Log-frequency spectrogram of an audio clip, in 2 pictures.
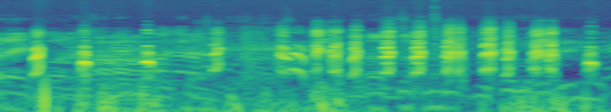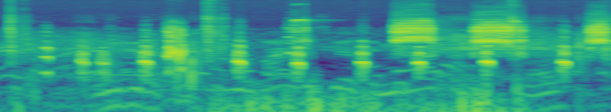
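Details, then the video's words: Male chukar partridge calling in quick, clipped chuck notes, repeated rhythmically with louder bursts toward the end and a low murmuring background throughout. "Chukar partridge | Chakor voice male"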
